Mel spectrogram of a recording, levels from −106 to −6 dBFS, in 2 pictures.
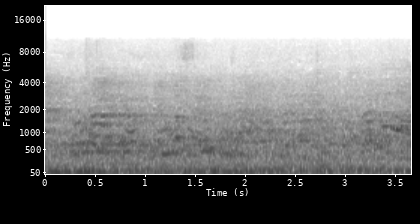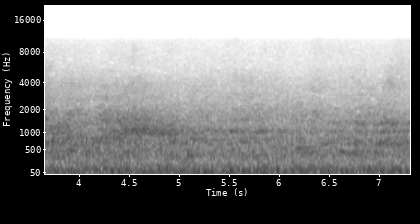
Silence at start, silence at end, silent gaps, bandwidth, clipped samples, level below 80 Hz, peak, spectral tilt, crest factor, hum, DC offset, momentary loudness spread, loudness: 0 s; 0 s; none; 9.4 kHz; under 0.1%; -44 dBFS; -26 dBFS; -7.5 dB/octave; 14 dB; none; under 0.1%; 4 LU; -40 LUFS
